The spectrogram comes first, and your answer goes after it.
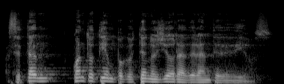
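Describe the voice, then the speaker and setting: A man's voice: mid-range voice, lively intonation. A man with a Chilean accent, a pastor preaching a Bible study sermon, repeating key words and asking the congregation rhetorical questions. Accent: Chilean Spanish. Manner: slow, drawn-out preaching with rhetorical questions and repetition.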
